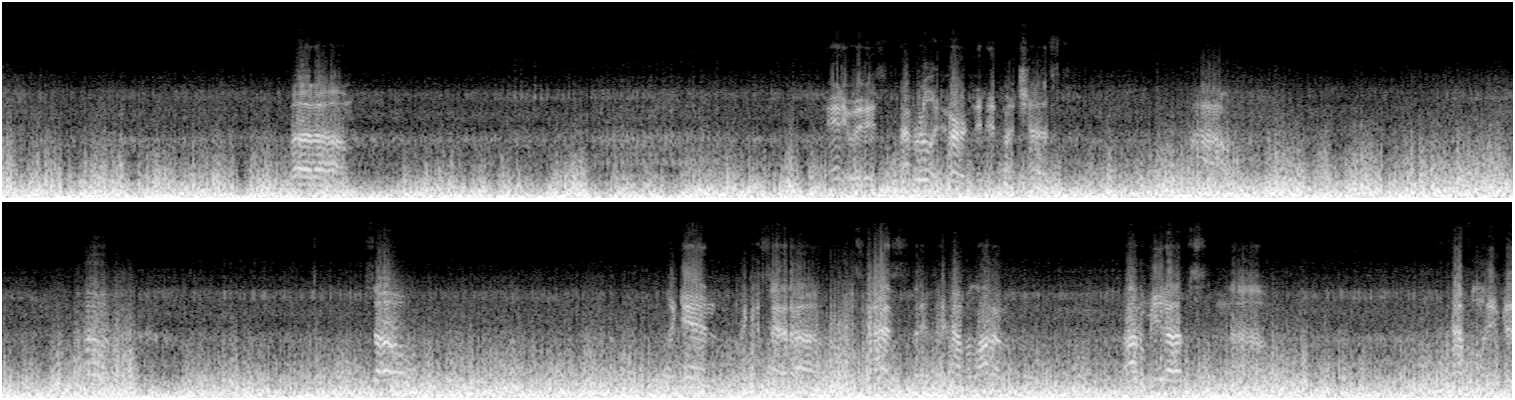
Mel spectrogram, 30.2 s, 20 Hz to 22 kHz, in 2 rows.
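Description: Heavy, steady wind buffeting on the microphone of a Yamaha WR450F dirt bike ridden at road speed, very loud and close to clipping, with the bike's single-cylinder engine running underneath.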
